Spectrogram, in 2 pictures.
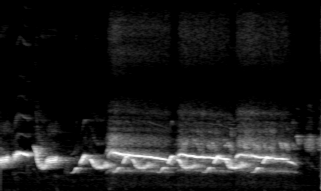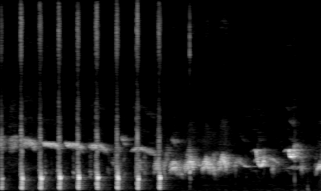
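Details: Caged skylark delivering spring song: dense, bright warbling with a sustained whistle, giving way to rapid, dry clicks and then softer twittered phrases.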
